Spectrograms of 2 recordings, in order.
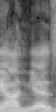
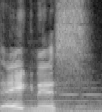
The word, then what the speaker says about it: Agnes: Um, and I don't know if that's why they say Anes instead, but I'm I'm willing to believe you that it's definitely pronounced Agnes.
